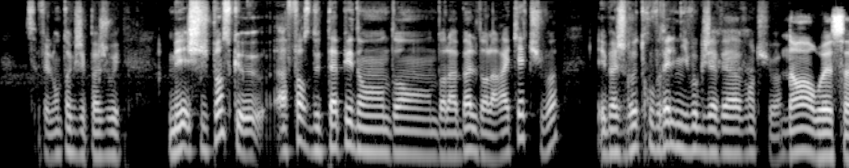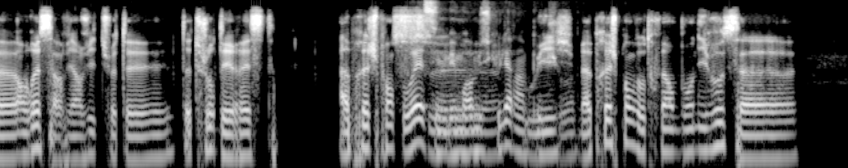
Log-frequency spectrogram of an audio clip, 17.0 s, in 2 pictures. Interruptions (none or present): present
